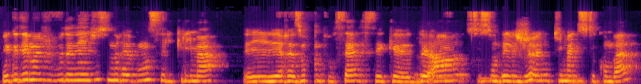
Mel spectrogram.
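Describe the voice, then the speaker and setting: A woman, a panel guest, builds her argument slowly with frequent fillers. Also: fairly high pitch, fairly even intonation. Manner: measured, hesitant argument with many fillers. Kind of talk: panel discussion.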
